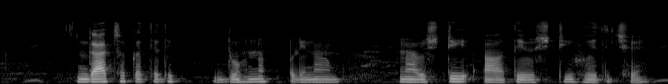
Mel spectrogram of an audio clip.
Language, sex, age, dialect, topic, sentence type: Maithili, male, 18-24, Southern/Standard, agriculture, statement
